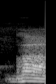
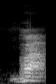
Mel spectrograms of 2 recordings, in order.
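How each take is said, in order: First: భా with a breathy bh and drawn-out a; aspirated, long. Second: భా with a puff of breath and brief a; aspirated, short. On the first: Teacher reads bha with deergham, భా held long. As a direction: hold the vowel of భా long. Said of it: "భాకు దీర్ఘం ఇస్తే". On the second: Teacher shows the mahaprana letter, భా short and aspirated. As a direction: stress the breathy bh of భా, keep it short. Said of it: "దీనికి ఒత్తు పలకాలి". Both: Shown as a demonstration.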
